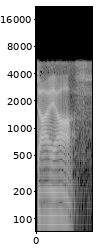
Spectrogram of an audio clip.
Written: die off

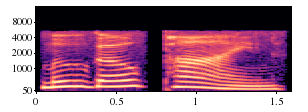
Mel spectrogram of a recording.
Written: mugho pine

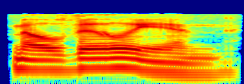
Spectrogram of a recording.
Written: Melvillean

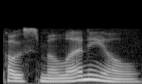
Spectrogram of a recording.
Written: postmillennial

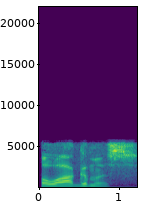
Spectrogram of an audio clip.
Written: oogamous

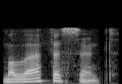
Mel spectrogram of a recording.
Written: maleficent

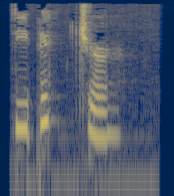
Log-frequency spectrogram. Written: depicture

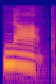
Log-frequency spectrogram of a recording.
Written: knop

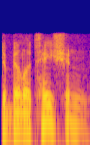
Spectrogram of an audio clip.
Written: debilitation

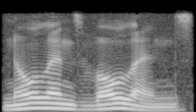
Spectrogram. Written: nolens volens

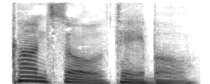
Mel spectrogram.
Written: console table

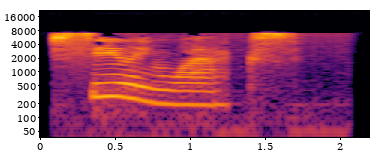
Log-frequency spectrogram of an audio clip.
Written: sealing wax

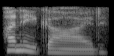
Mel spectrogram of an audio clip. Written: honeyguide

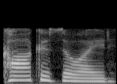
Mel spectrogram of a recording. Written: Caucasoid

